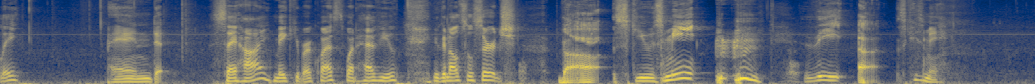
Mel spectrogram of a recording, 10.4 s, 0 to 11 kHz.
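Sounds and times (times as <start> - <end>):
speech: 0.0 - 0.3, 1.0 - 9.6
person belching after drinking Pepsi: 5.2 - 6.2, 7.2 - 8.9.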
